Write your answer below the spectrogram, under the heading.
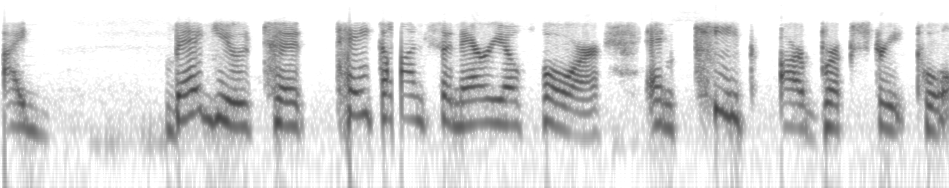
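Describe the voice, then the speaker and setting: A woman in an American accent at a medium pitch, with lively intonation and very even loudness, at a very slow pace broken by long, frequent pauses. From US West Coast, Southern California. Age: 60s. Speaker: public commenter at city council meeting. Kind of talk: public comment.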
